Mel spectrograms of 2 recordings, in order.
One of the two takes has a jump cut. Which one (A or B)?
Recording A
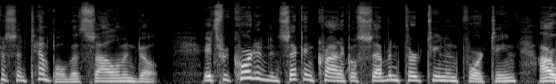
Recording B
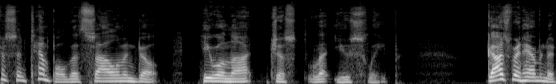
B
